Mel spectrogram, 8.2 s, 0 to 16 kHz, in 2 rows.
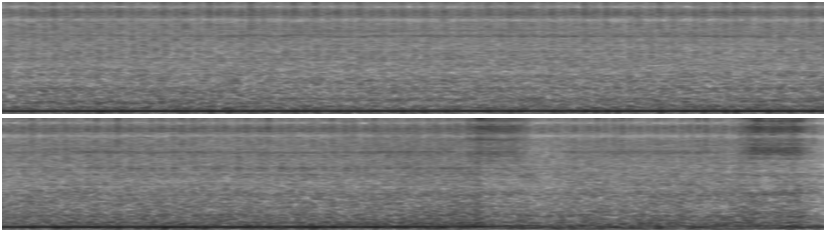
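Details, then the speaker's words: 1956 Dodge C3-H6 1.5-ton truck, first start in 20+ years, started with screwdriver and manual throttle; low, steady six-cylinder rumble holding even idle then easing off; normal idle. "We got her revived. First start in 20 plus years, so that's always a great feeling"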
